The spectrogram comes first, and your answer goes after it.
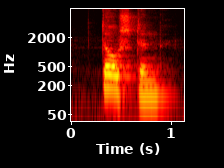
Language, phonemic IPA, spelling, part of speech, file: Dutch, /ˈtostə(n)/, toosten, verb / noun, Nl-toosten.ogg
- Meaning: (noun) plural of toost; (verb) to give a toast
